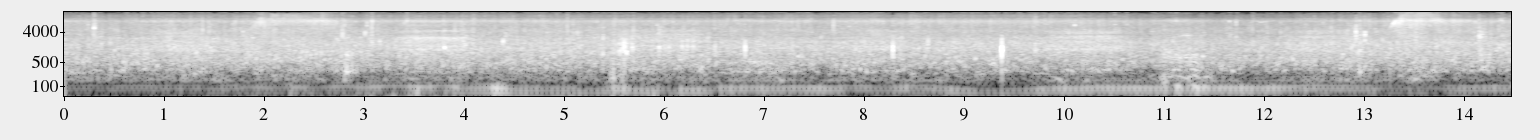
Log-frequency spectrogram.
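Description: Small mountain creek running, a steady soft rush of flowing water, with a few faint sharp ticks scattered through it.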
